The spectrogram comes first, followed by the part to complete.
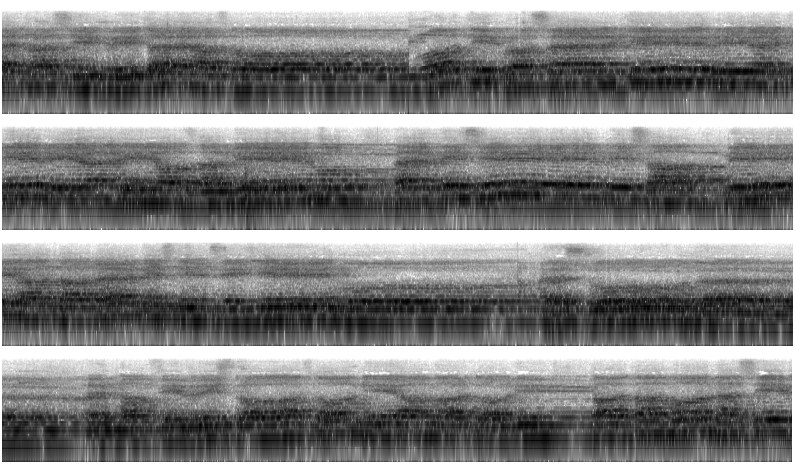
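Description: Byzantine chant sung in Greek: a slow, ornamented melody over a steady held drone (ison).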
